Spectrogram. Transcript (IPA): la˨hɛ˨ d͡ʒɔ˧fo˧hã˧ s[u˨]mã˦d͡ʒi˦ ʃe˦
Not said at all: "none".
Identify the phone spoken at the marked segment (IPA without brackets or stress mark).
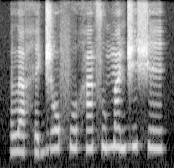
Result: u˧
